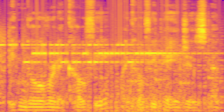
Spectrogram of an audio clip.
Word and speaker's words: Ko-fi: They all have Ko-fis, and Ko-fi rhymes with no fee.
